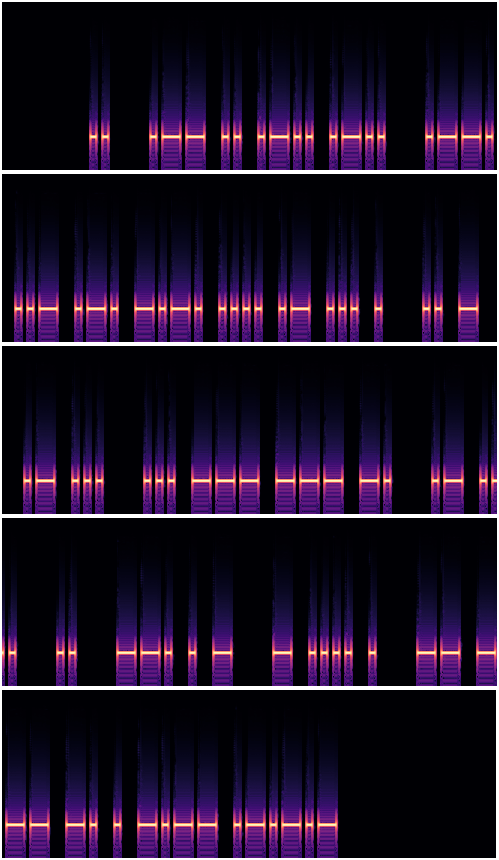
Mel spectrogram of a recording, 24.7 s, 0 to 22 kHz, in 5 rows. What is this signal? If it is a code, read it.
Morse code, heard as a keyed tone, about 21 wpm, 700 Hz. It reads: I WILL PURCHASE IT AS SOON AS I GET THE MONEY.
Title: Sentences from Top 1000 Words - Review Part 5 - 20wpm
